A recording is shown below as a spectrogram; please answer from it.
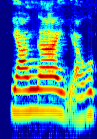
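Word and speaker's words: ยังไง: 양라이라고 하면 태국 사람도 발음하기가 불편하기 때문에 보통은 양라이라고 하지 않고 이렇게 표현합니다. 양아이라고 표현해서 모니 빼냥아이방 모니 빼냥아이방 이렇게 표현해요.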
